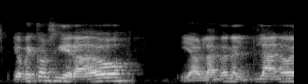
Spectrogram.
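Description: A man talks at a moderate pace with a fairly high pitch. There is audible room echo. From Colombia, eastern Antioquia (Sonsón). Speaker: sports commentator and communications lecturer. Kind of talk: interview conversation. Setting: remote video stream.

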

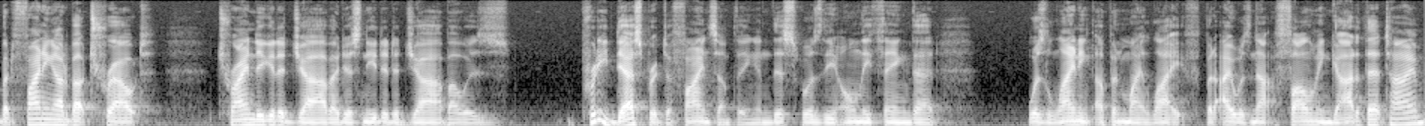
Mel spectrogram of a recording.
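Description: An ordinary speaking voice with an American accent moves at a fairly quick pace. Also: man, fairly low pitch for a man, ordinary pitch variation. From Missouri, Farmington. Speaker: Bible camp intern, podcast co-host. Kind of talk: casual chat.

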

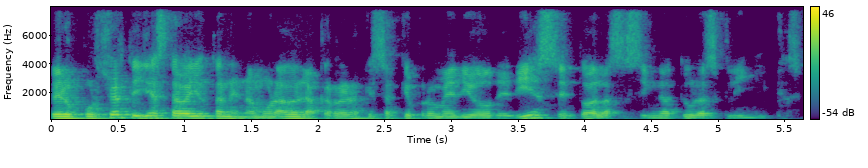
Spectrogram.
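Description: A man with a fairly high pitch talks at a very fast pace with hardly any pauses, his loudness swinging widely. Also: ordinary pitch variation. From Mexico City. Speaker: hematologist. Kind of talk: interview.

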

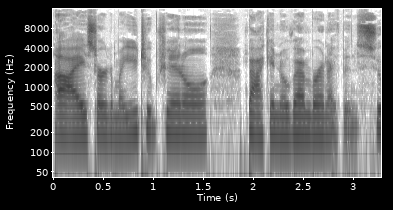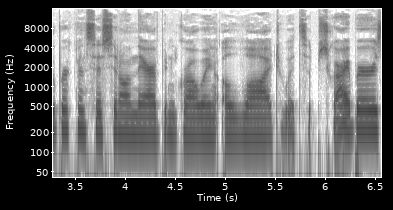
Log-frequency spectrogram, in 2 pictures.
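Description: An animated woman with an American accent, fairly low pitch, ordinary pitch variation and a fairly quick pace, on a very clean recording with a silent background. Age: 20s. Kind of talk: casual monologue.

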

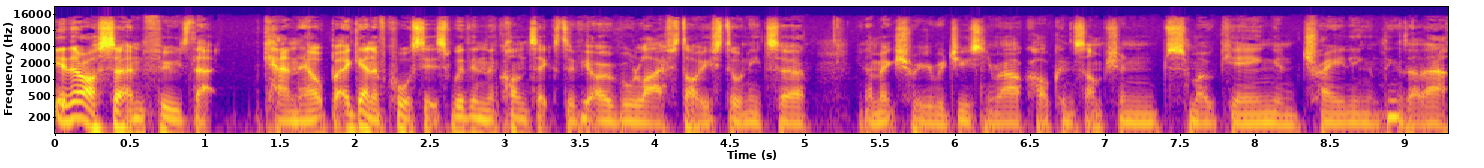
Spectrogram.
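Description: At a very fast pace, a man with a very deep, low pitch speaks with ordinary pitch variation on a very clean recording with a silent background. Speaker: plant-based nutrition advocate. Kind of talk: casual interview chat. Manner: clear, purposeful, articulate.

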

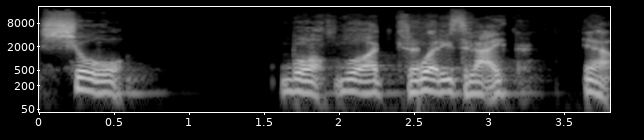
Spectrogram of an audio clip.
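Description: Very slow speech in an Italian accent over a silent background in a very clean recording. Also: woman. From Italy, Tuscany (Arezzo). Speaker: tourism professional. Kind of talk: interview. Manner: halting.

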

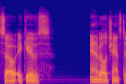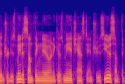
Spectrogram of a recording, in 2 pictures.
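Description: Delivered at a very fast pace with ordinary pitch variation, the speech has big swings in loudness in a very clean recording with a silent background. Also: man, fairly low pitch for a man. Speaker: podcast host. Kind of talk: casual chat. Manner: talkative, casual.

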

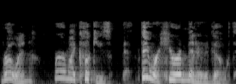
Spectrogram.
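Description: A man's put-on character voice, extremely high in pitch, at a fairly quick pace. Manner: acted, dramatic.

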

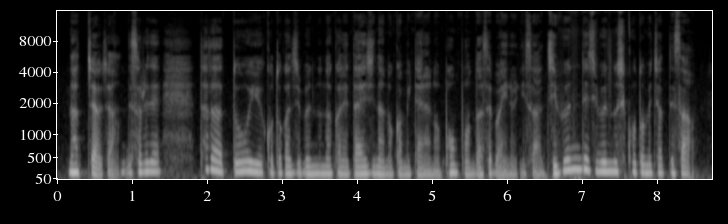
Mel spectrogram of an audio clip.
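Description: Talking at a very fast pace, a woman uses a fairly low, somewhat breathy voice with a dark, mellow tone and ordinary pitch variation. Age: 20s. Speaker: podcaster. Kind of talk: casual monologue. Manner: chatty, informal.

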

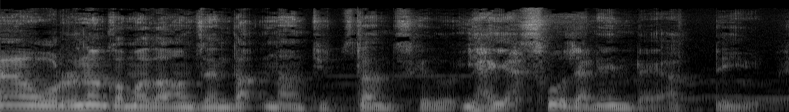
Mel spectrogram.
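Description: A man is speaking. His intonation is lively. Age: 40s. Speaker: podcast host. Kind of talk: solo monologue podcast. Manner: casual, filler-heavy.

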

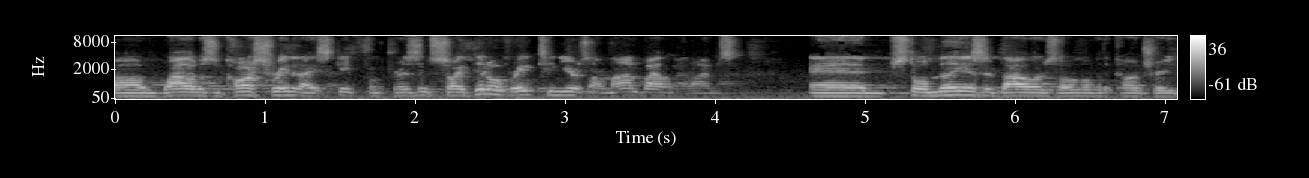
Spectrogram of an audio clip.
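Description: Fairly quick, fairly even delivery in an American accent. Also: man. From New York City, Brooklyn. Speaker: true crime author and victims' advocate. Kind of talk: interview. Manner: halting, many fillers.

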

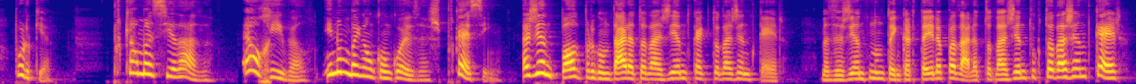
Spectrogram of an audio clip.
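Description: Animated and very fast, a woman speaks with a fairly high pitch that swings very widely. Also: very clean recording, silent background. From Portugal, Alfena (Porto area). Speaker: podcast host. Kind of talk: casual monologue.

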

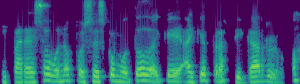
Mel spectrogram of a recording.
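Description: A woman's medium-pitched voice with lively intonation, a dark, mellow tone, and a dry, close sound with no echo. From Spain. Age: 50s. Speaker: sex coach. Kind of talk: interview.

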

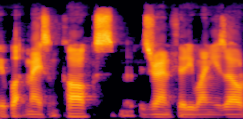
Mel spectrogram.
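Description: A man with an Australian accent at a moderate pace, in a dry, close sound with no echo. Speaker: football podcast host. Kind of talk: casual banter, sports podcast. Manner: animated, jokey.

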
